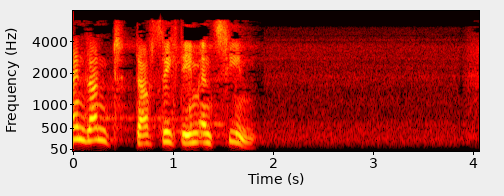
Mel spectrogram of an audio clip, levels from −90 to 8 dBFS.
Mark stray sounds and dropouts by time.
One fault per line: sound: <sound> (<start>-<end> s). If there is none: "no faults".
no faults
